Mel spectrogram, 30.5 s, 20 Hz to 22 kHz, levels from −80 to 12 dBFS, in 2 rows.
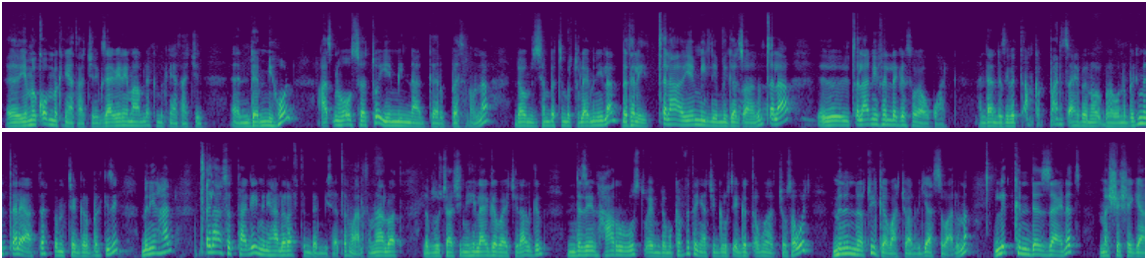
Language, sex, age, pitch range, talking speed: Amharic, male, 30-49, 110-145 Hz, 60 wpm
